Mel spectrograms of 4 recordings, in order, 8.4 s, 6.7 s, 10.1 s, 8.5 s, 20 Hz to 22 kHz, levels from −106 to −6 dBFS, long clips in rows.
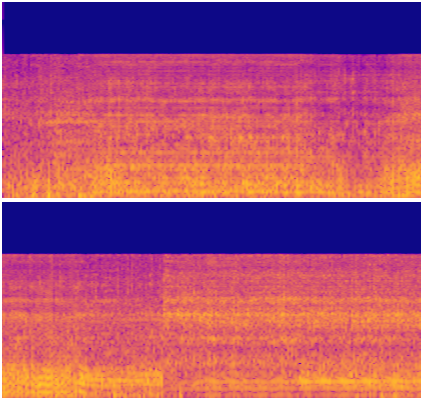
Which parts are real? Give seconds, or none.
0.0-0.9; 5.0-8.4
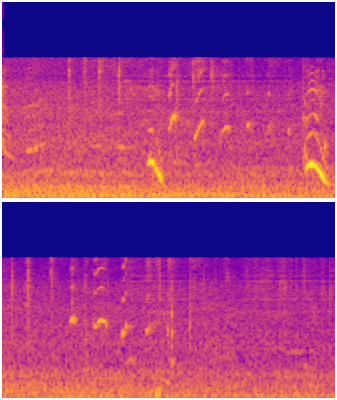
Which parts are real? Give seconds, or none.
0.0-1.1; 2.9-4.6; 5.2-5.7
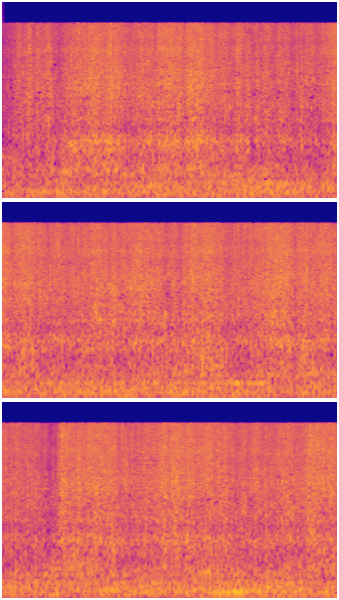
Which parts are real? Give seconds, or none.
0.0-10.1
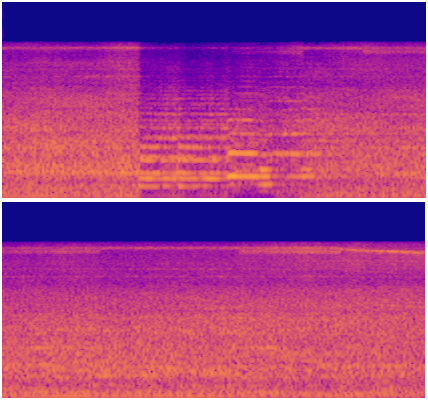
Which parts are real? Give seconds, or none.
0.0-2.3; 3.0-3.6; 5.2-6.6; 7.6-8.5

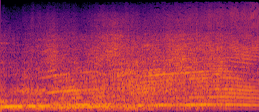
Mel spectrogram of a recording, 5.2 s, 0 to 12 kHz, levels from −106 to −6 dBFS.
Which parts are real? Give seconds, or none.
0.0-5.2

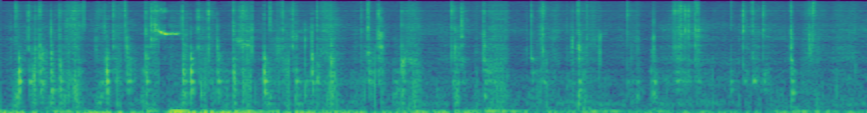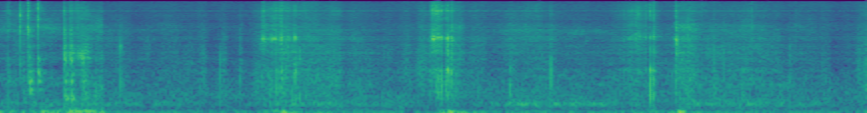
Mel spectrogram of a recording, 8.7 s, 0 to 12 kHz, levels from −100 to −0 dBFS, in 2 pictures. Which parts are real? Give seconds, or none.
none

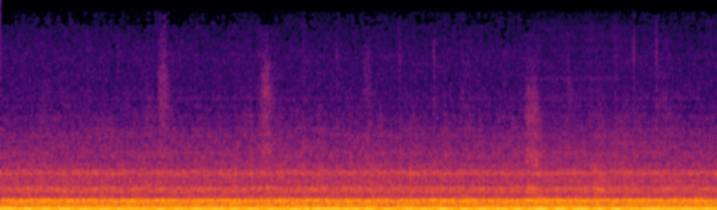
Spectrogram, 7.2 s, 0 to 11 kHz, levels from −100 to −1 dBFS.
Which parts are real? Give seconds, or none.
0.0-5.3; 6.3-7.2

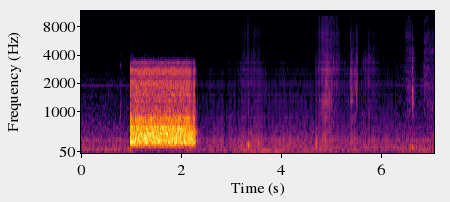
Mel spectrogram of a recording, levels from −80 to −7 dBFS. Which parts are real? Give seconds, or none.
0.0-2.1; 6.3-7.1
